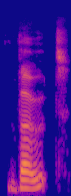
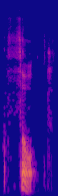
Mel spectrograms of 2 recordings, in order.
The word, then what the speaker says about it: thought: Thote is wrong, it's thought.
